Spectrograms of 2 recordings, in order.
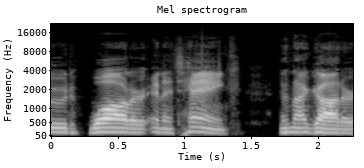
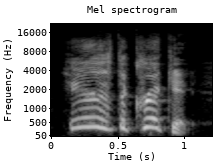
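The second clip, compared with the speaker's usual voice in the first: high mocking comparison; 14 semitones higher, 3 dB quieter than usual. Shown as a demonstration.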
